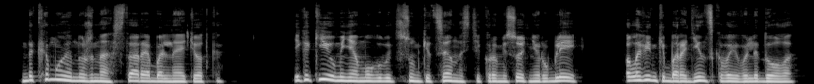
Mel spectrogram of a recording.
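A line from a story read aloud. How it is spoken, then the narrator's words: Laughing. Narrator (Russian): Маргарита Тихоновна засмеялась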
